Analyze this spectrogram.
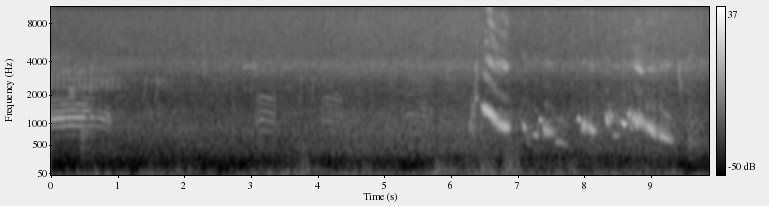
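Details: Two Australian magpies, one with a cockroach in its beak, giving unusual croaking noises: a few faint harmonic croaks early on, then louder descending warbled notes and quick chortles near the end over steady outdoor background noise.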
